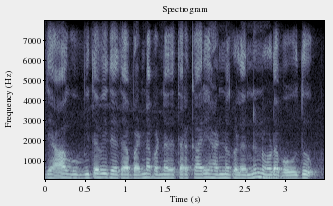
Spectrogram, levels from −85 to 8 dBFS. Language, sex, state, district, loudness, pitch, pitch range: Kannada, female, Karnataka, Bangalore, -17 LUFS, 170 Hz, 165-175 Hz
